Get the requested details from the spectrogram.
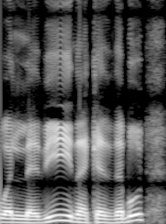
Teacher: huruf dzal, hujung lidah kita keluar sikit. Walladzina kadzabu, hati-hati supaya tak tertukar dengan zai.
